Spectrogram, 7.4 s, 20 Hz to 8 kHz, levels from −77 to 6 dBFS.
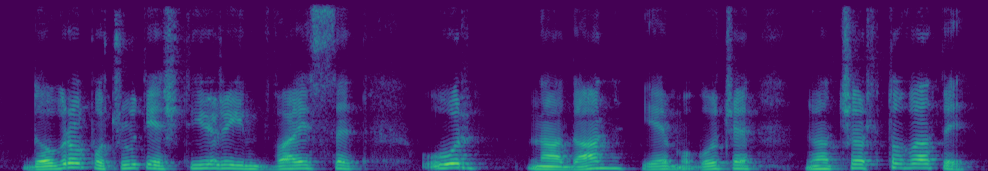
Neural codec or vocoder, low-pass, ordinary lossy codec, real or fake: codec, 16 kHz, 8 kbps, FunCodec, trained on Chinese and English, 25 frames a second; none; none; fake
